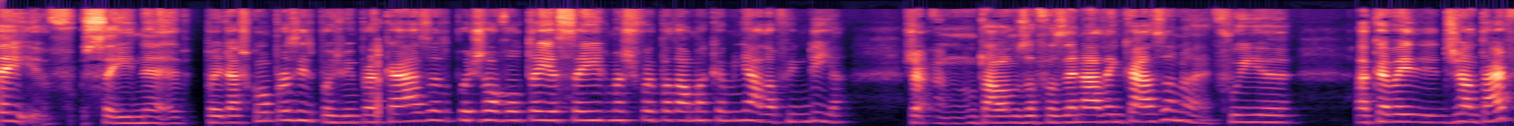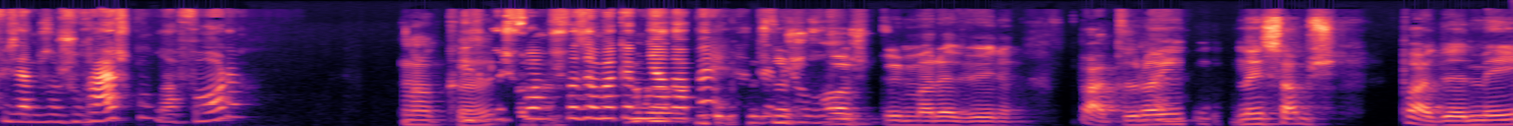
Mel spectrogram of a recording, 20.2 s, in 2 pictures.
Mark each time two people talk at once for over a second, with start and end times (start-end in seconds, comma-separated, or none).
14.3-15.7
